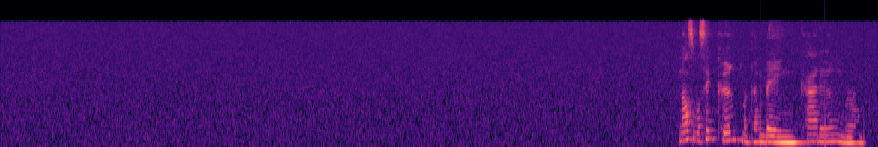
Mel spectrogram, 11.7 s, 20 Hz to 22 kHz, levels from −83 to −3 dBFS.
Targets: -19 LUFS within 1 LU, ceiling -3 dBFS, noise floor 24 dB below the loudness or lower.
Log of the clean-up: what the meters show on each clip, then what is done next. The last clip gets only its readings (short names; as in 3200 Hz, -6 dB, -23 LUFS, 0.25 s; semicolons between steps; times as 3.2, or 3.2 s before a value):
dropouts 4; longest dropout 7.5 ms; noise floor -47 dBFS; noise floor target -50 dBFS; loudness -26.0 LUFS; peak -8.5 dBFS; loudness target -19.0 LUFS
-> interpolate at 9.23/10.13/10.99/11.51, 7.5 ms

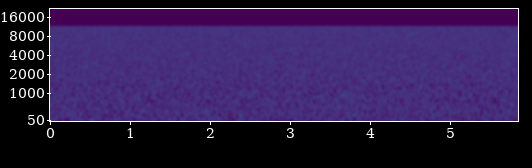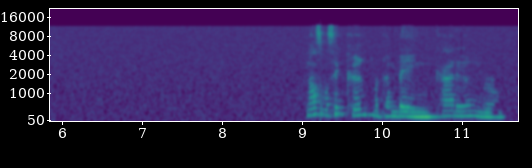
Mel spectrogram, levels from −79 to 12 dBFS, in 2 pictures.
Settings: dropouts 0; noise floor -47 dBFS; noise floor target -50 dBFS
-> denoiser 6 dB, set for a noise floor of -47 dBFS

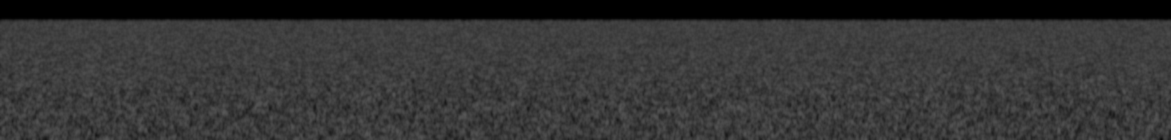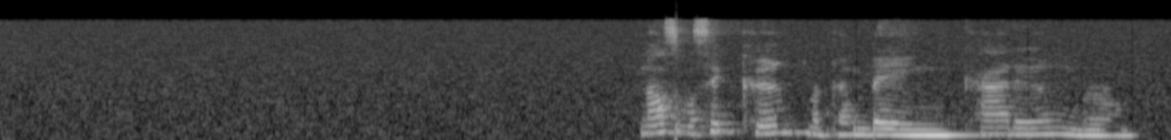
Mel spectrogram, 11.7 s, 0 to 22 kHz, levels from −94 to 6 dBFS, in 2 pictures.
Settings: noise floor -51 dBFS; loudness -26.0 LUFS; peak -8.5 dBFS; loudness target -19.0 LUFS
-> gain +7 dB; limiter -3 dBFS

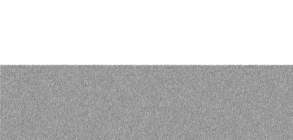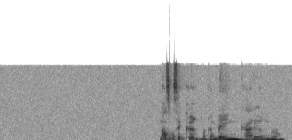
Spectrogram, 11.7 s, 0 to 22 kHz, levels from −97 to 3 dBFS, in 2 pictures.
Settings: loudness -19.5 LUFS; peak -3.0 dBFS; noise floor -44 dBFS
